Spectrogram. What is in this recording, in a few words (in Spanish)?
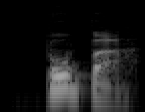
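"pupa" Spanish, male; mekanta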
